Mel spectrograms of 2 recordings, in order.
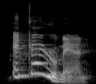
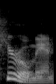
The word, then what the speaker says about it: Gyro Man: head and body and gyro man who's pronounced hero man in some other parts of the world all right sure you'll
